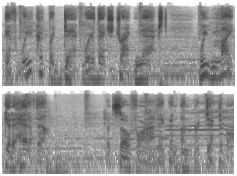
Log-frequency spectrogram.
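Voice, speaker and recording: An actor playing a solemn male ally in a video game cutscene, speaking in a measured way over music. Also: low-pitched, expressive.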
